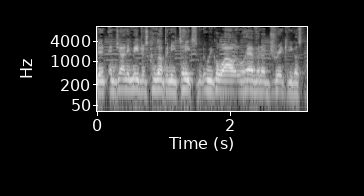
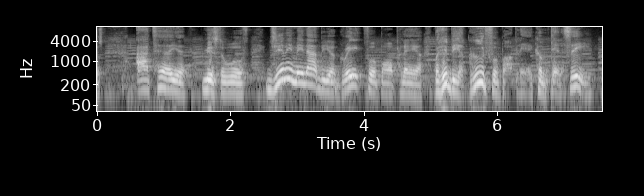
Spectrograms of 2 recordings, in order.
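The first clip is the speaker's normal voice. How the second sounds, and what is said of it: Bad southern drawl impression. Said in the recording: “He had this southern drawl. That was a bad one.”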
